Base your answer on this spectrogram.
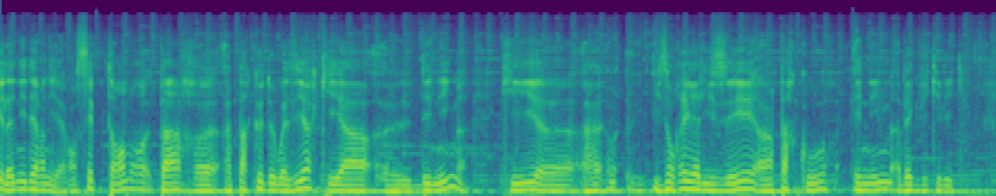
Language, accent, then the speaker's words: French; Brittany, France; c'était à Saint-Malo, puisque je suis breton, et c'est à côté de chez moi.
